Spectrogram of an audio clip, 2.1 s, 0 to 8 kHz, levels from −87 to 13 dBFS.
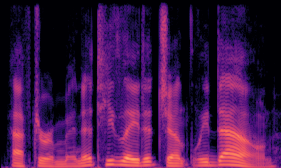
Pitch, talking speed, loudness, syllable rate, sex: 135 Hz, 225 wpm, -17 LUFS, 6.2 syllables/s, male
